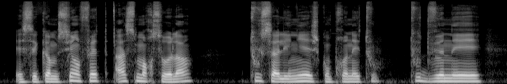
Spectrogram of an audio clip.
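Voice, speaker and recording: Recorded very cleanly against a silent background, in a dry, close sound with no echo, a man with a fairly high pitch speaks at a moderate pace with monotone, flat intonation and big swings in loudness. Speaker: rapper. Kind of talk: interview. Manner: casual, halting with fillers.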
